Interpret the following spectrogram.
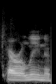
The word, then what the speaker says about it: Carolina: So and you know, of course, it's spelled Carolina, but pronounced Carolina because it's Latina.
